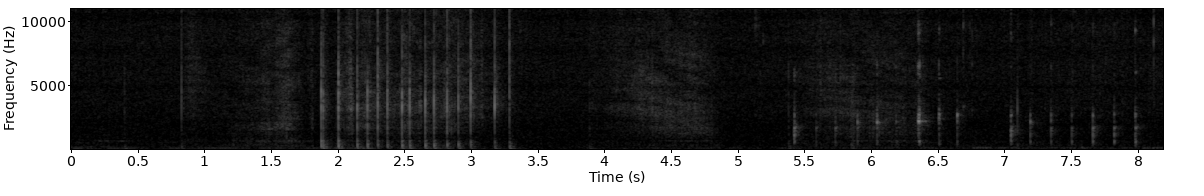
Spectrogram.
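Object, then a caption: Laminated cardboard hardcover notebook. A glossy laminated cardboard hardcover notebook is tapped with fingertip and nail and traced along its cover and near its edge. A quick run of sharp, dry clicks gives way to soft, hissy tracing. A second, sparser series of crisp, bright taps follows over a low background hum.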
